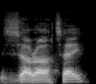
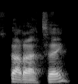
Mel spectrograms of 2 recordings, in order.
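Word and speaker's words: Zárate: So the one I've got today is, you would pronounce it Zarate. If you lived in Spain, you'd call it Zarate.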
